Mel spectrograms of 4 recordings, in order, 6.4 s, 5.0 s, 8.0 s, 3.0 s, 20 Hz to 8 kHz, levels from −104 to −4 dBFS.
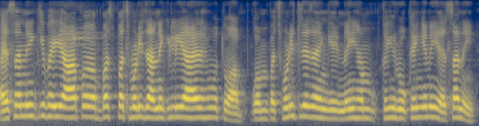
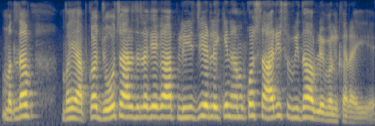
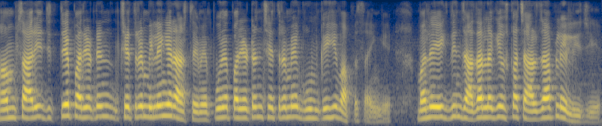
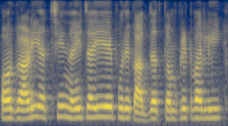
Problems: background sounds at intervals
